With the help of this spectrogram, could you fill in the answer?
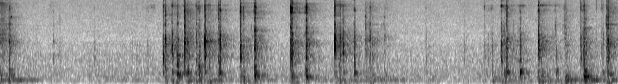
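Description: Both hands type continuously with fingertips on a full-size mechanical keyboard with white and grey plastic keycaps and hollow key switches, pressing and tapping the keys. Two dense bursts of hollow, low-pitched plastic clacks with short, dry decays are separated by quieter stretches, over a faint steady low hum.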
